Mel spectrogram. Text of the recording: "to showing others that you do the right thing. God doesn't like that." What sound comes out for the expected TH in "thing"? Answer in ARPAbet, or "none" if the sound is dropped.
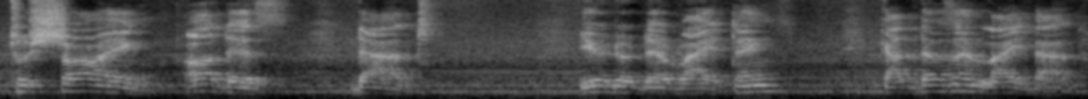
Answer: T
